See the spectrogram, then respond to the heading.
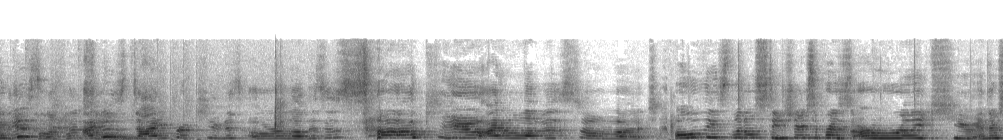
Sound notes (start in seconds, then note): none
